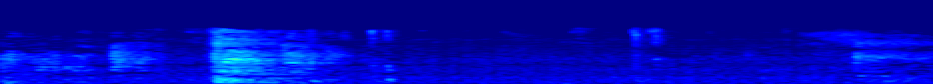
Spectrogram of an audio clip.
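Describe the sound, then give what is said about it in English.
Faint typing on a computer keyboard: a few sparse, soft key clicks and taps at irregular intervals over a quiet background. “I can simply type in a new item.”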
